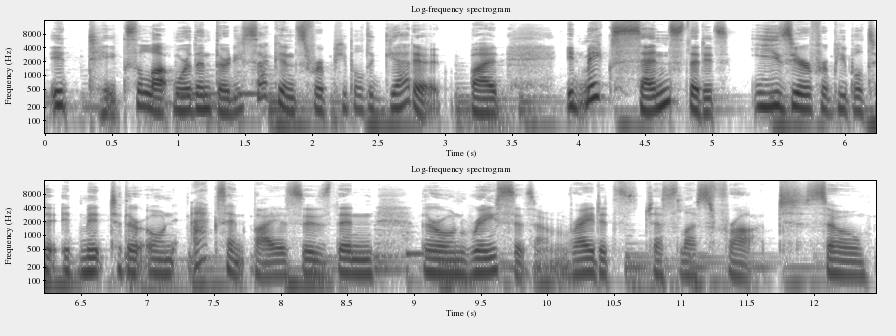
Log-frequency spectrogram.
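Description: A woman's voice: low-pitched, unhurried, a little mellow, faint music behind. A woman co-hosting a scripted podcast conversation, talking in a thoughtful, emphatic way. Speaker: podcast co-host. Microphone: studio microphone.

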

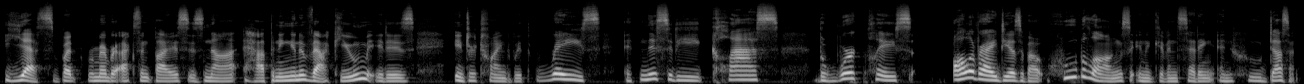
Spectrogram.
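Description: A woman's voice: fairly low pitch, lively intonation, moderate pace, a little mellow, dry recording, studio quality. A woman co-hosting a scripted podcast conversation, talking in a thoughtful, emphatic way. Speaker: podcast co-host. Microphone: studio microphone.

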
